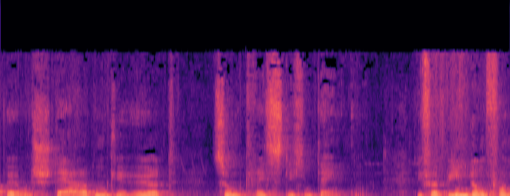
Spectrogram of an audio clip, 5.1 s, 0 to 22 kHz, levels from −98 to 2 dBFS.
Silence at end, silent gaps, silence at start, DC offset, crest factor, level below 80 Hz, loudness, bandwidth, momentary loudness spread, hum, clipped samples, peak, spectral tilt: 0 s; none; 0 s; under 0.1%; 16 dB; -62 dBFS; -29 LUFS; 16.5 kHz; 19 LU; none; under 0.1%; -14 dBFS; -4.5 dB/octave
